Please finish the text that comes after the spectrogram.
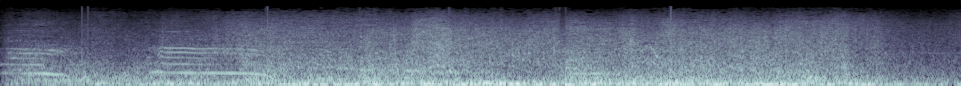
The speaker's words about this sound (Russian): Наблюдавшие с берега, увидев взрыв, перепугаются, потому что в первые секунды этот самый взрыв на платформе похож на ядерный. Вверх взмывает грибовидное облако, а звук слышен по всему побережью.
